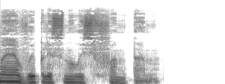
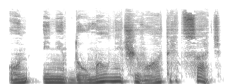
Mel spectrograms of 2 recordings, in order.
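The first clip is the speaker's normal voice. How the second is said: plain reading voice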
